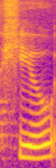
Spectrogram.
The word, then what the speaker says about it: Hu: I think it's called Hugh. Hu is how it's spelled.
